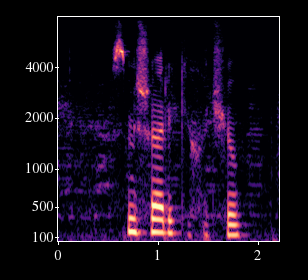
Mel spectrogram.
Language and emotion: Russian, neutral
